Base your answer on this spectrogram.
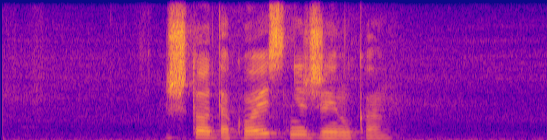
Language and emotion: Russian, neutral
